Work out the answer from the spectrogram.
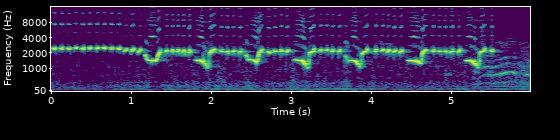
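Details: White-rumped shama, trotol type, singing by day as a lure for other shamas: a fast high trill gives way to about seven repeated phrases, each a held whistle sliding down into a low hooked note, evenly paced.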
